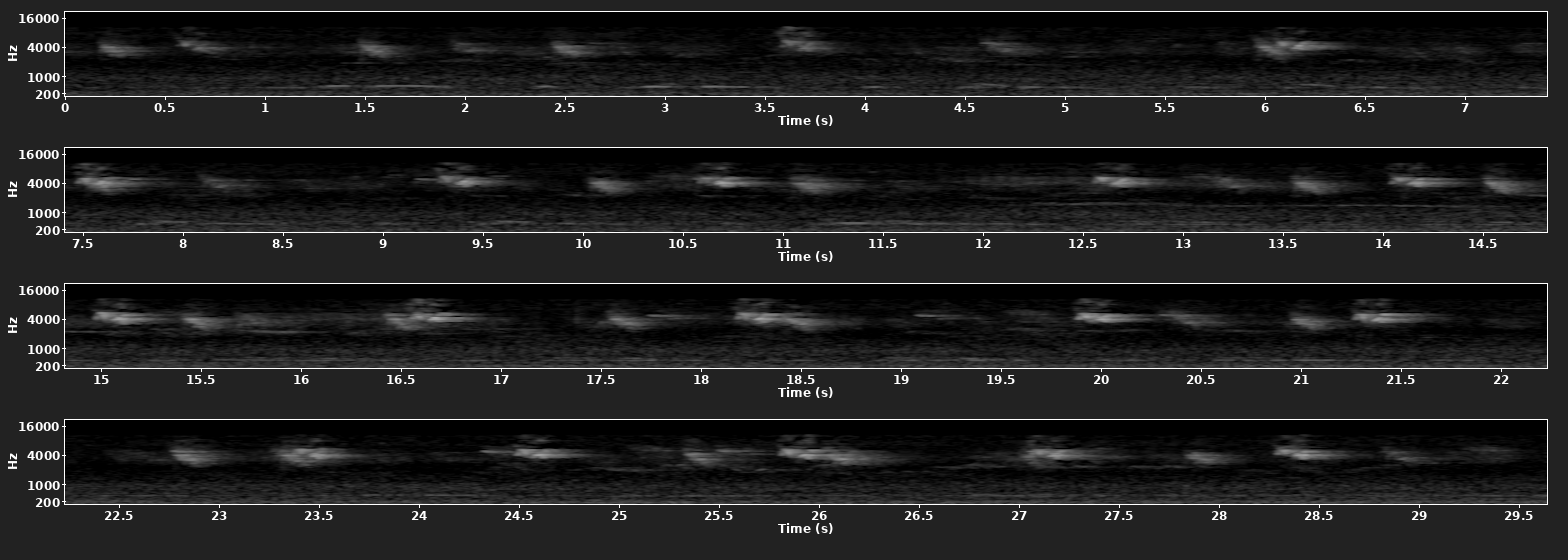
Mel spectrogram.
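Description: A bird calling a short, high note over and over at a steady pace, more than once a second, with faint forest background noise.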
